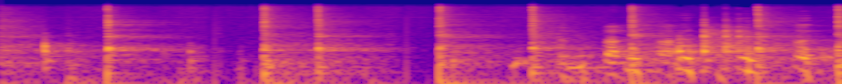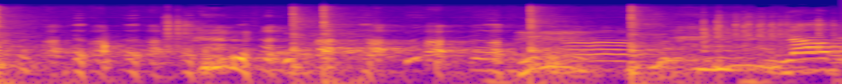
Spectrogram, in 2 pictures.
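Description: A chess clock is slapped again and again.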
